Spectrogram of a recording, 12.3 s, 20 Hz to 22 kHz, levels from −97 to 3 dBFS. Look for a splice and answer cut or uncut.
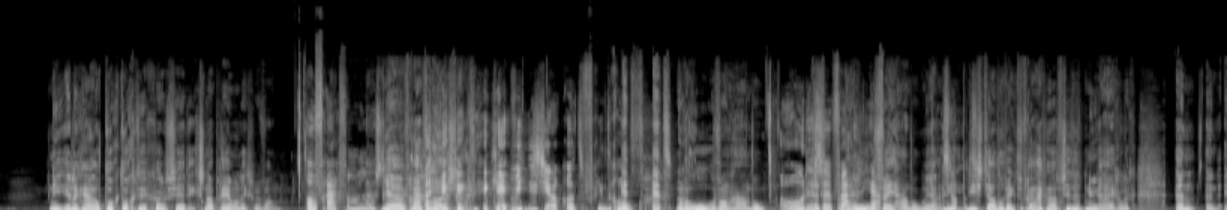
cut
